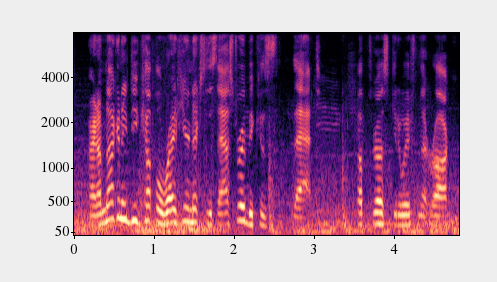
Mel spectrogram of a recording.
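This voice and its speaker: With music in the background, a man talks at a very fast pace with a fairly high pitch and very wide pitch swings. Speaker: streamer and Army helicopter instructor pilot. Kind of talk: live gameplay stream chat.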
